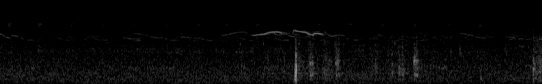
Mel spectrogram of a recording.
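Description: A bird singing a high, warbling song, loudest about halfway through, with a sharp knock about three seconds in.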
